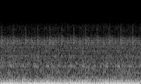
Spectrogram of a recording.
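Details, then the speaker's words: 1979 Renault 17 TS Phase 2, 1647 cc Cléon Alu 98 hp engine, before rocker adjustment: lumpy idle running on three cylinders with dull valve clatter, started with a little throttle; misfire with clattering rockers. "Voilà, vous entendez les c buteur et regardez comment elle tourne. C'est une patate. Vous voyez, elle fait du 3 cylindres. C'est une patate, elle claque."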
